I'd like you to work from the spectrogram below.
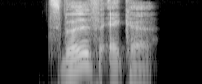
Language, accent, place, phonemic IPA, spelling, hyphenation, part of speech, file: German, Germany, Berlin, /ˈt͡svœlfˌ.ɛkə/, Zwölfecke, Zwölf‧ecke, noun, De-Zwölfecke.ogg
- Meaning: nominative/accusative/genitive plural of Zwölfeck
